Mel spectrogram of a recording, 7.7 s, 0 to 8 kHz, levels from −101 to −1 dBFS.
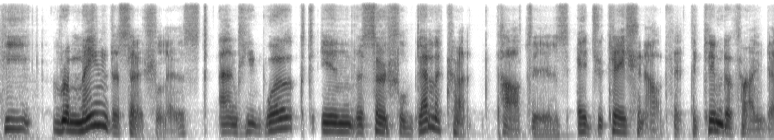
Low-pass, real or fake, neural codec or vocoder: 7.2 kHz; fake; codec, 32 kHz, 1.9 kbps, SNAC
